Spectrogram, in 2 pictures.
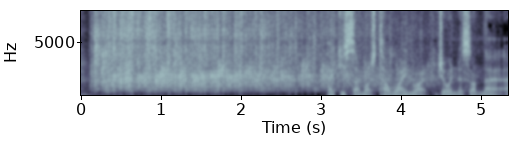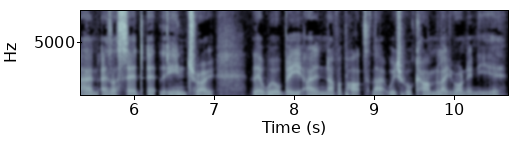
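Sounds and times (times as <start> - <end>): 
audience applause: 0.0 - 5.0
speech: 3.1 - 10.6.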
